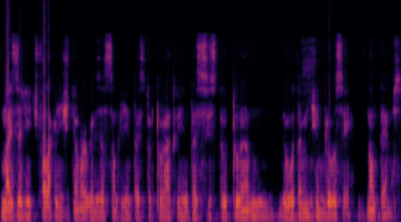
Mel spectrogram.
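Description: Very fast and monotone with flat intonation, a man talks at a fairly low pitch. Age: 40s. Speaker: rugby club founder and player. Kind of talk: casual interview.

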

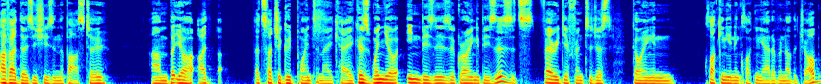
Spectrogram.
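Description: A man's medium-pitched voice with a dark, mellow tone and fairly even intonation, on a very clean recording with a silent background. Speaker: gym manager. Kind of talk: casual chat.

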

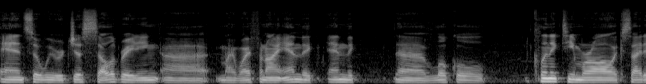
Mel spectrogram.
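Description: A man with a normal speaking voice and an American accent, fairly low in pitch, fairly quick, with fairly even intonation. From Wyoming, US (Cheyenne). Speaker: orthopaedic surgeon. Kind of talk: radio interview. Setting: studio.

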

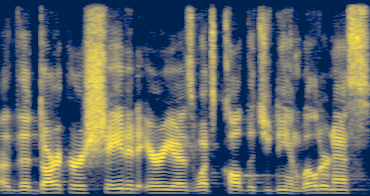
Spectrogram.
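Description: In a very clean recording with a silent background, a man with a US Midwestern accent and a fairly high pitch speaks at a moderate pace. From Indiana, US Midwest. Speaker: pastor. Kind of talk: sermon.

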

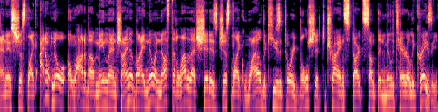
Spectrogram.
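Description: Over noticeable background noise, a man with a fairly high pitch talks at a very fast pace with hardly any pauses. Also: ordinary pitch variation. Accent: American. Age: 30s. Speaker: podcast guest. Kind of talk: casual chat.

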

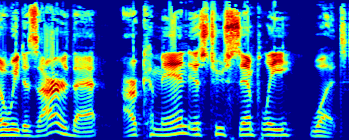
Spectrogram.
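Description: On a very clean recording with a silent background, a man with a fairly high pitch and a bright, sharp tone speaks with ordinary pitch variation. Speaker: podcast host and preacher. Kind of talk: solo podcast monologue. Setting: home recording room. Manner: fast.

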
